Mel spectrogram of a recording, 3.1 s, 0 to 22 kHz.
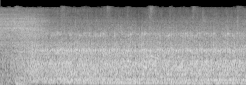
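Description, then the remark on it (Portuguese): A heavy truck about 7 metres long idles and rumbles as it is maneuvered, its engine noise steady and loud throughout with a broad hiss of machinery, and no one speaking. “Manobram máquinas de 7 metros de comprimento.”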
